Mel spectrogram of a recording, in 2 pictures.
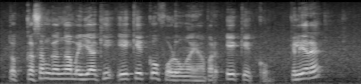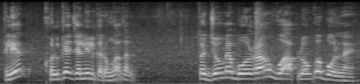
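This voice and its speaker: High-pitched, gravelly-voiced physics teacher. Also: male voice, a little hiss or hum. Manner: teasing, repeats questions to students, drills chants. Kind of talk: online class lecture.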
